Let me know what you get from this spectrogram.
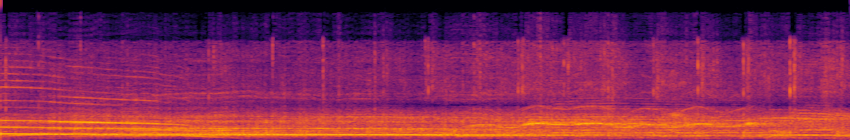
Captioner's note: attendees cheering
